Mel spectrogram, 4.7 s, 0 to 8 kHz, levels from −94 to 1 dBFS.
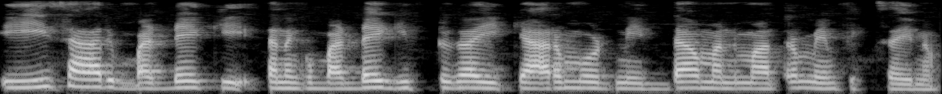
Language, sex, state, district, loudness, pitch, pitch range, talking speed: Telugu, female, Telangana, Nalgonda, -18 LUFS, 190 Hz, 180-200 Hz, 215 wpm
